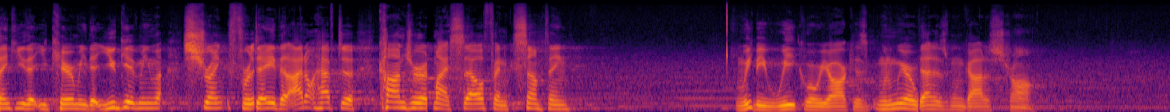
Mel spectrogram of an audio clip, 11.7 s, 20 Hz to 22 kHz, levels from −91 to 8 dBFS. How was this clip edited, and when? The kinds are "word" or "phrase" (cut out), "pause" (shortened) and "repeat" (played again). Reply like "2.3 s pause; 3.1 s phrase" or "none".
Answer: 2.5 s word; 4.3 s word; 5.1 s word; 7.5 s word; 9.2 s word

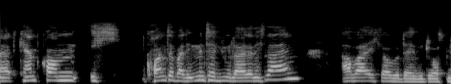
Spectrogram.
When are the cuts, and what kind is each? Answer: 2.6 s word

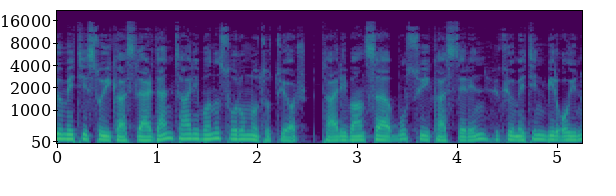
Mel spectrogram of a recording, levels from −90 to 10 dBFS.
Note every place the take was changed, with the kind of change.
none

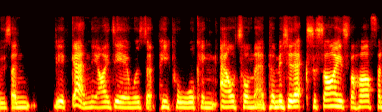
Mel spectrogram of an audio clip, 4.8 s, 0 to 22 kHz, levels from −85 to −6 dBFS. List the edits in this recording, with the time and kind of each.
none

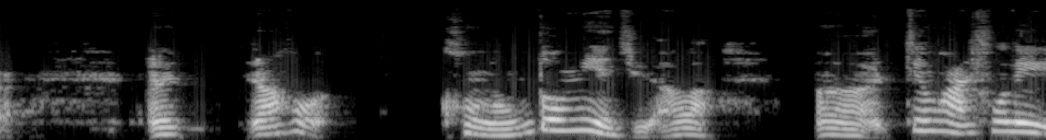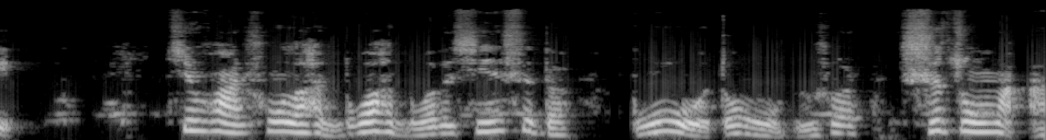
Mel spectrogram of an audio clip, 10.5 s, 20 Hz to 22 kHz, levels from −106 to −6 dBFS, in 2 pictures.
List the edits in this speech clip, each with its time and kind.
none

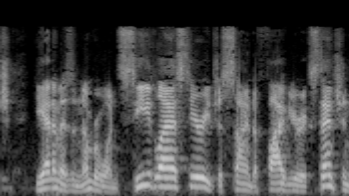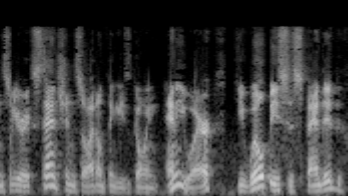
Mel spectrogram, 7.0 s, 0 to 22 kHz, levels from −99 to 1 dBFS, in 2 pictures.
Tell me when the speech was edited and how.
3.6 s repeat; 5.7 s pause

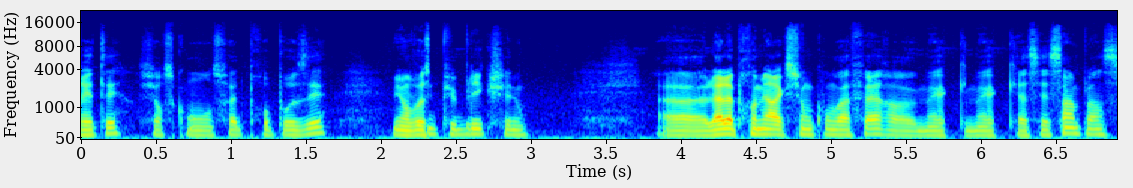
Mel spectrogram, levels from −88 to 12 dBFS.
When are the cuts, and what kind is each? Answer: 2.3 s phrase; 5.9 s repeat

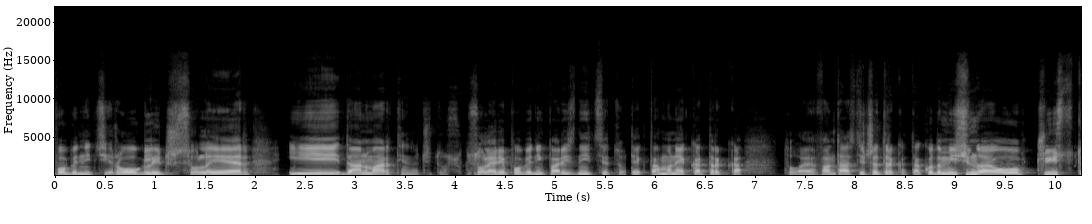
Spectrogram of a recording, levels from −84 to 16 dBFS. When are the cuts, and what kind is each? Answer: 4.0 s word; 5.7 s word

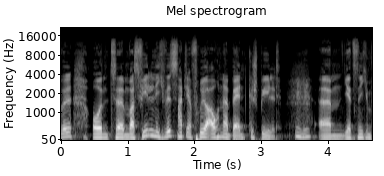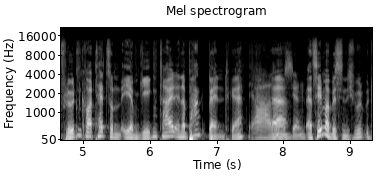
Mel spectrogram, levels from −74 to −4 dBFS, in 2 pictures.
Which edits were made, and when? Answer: 1.8 s word

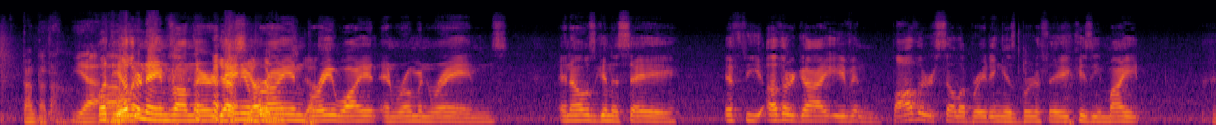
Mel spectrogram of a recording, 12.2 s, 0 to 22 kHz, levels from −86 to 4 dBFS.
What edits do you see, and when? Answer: none

